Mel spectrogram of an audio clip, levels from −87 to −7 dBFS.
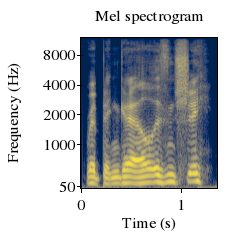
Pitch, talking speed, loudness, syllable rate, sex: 145 Hz, 175 wpm, -14 LUFS, 4.1 syllables/s, female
